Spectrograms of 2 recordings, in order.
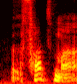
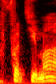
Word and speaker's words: Фатіма: дочка пророка Мухамеда Фатма Фатма або Фатіма або Фатіма різними мовами по-різному вимовляють це ім'я була як відомо дочкою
